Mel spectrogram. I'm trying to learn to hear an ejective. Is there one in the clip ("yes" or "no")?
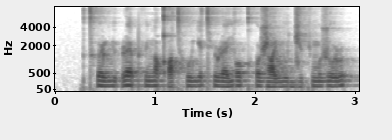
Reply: yes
